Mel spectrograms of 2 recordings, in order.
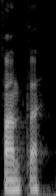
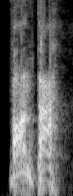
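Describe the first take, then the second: First: It is said calmly in an ordinary accent. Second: It is yelled in a put-on German accent. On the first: "it's Fanta" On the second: "you just yelled and you said that's my German accent"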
